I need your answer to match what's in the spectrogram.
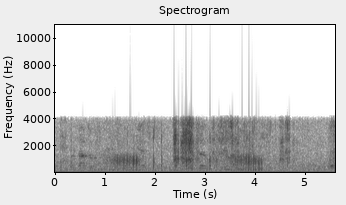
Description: Mops / Pug (4 months old) snoring while sleeping :)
